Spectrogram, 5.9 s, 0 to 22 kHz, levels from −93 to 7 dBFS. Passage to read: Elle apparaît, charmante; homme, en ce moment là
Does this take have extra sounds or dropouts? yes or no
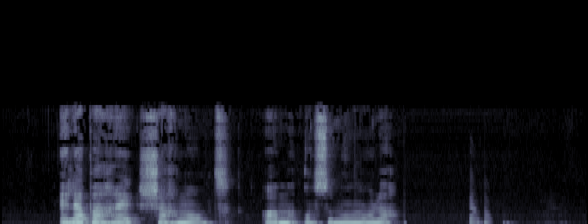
yes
